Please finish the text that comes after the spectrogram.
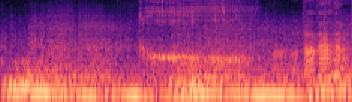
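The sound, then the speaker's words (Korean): A voice imitates a motorcycle engine revving, a loud, sustained guttural rumble with rough pulsing texture that surges in pitch partway through and again near the end. “가가가가가가. 오토바이 소리구나.”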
